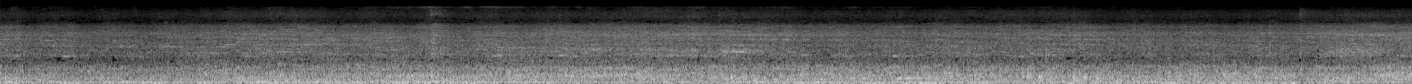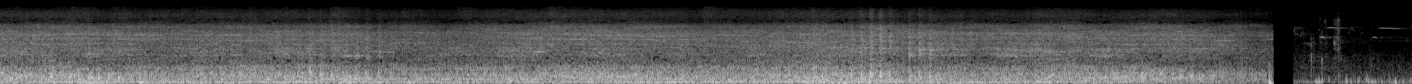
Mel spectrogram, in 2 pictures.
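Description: Double-stack intermodal freight train rolling past, a continuous noise of its well cars' steel wheels on the rails. The sound cuts off abruptly near the end.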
